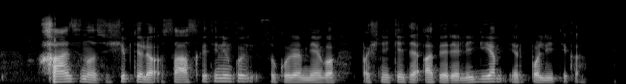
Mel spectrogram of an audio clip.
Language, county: Lithuanian, Kaunas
